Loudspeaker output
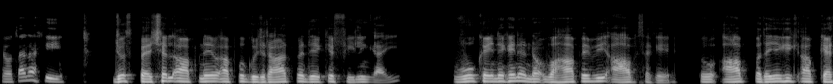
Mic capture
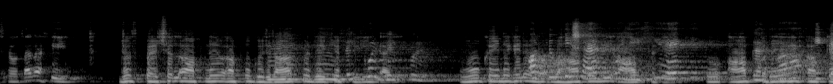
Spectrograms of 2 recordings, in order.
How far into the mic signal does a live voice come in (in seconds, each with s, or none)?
2.7 s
